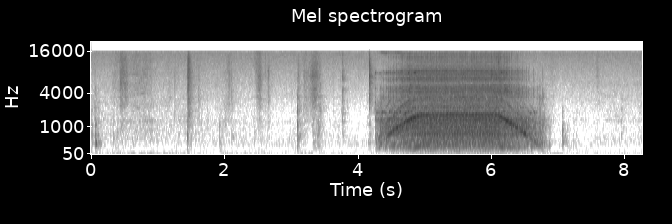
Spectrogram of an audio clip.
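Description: Ryobi dethatcher's brushless motor, running with no blade fitted and powered from a single 40V battery through a home-made adapter, spins up with a rising whine about halfway through, runs steadily for a couple of seconds, then winds down and stops. A few faint clicks come before it.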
